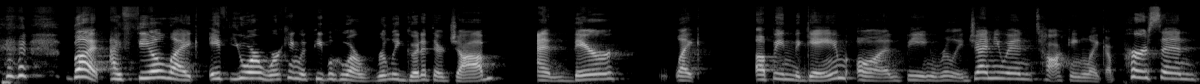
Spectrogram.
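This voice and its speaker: A woman co-host with a bright, forceful voice that sits a little high. She chats in a lively, animated way and laughs easily. She talks like the former TV weather forecaster she is. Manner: chatty and animated, quick laughs. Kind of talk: casual chat.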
